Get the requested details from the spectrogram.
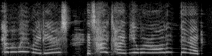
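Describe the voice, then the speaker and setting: A woman's shaky, squeaky put-on character voice at an extremely high pitch, with big swings in loudness. The pace is moderate and the sound is dry and close with no echo. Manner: trembling, fretful.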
